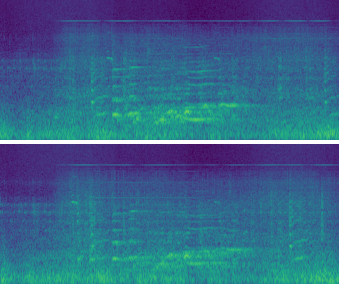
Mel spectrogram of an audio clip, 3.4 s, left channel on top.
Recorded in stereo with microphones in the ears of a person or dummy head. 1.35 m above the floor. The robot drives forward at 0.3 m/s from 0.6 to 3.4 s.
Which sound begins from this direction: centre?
Laughter, at 1.1 s.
